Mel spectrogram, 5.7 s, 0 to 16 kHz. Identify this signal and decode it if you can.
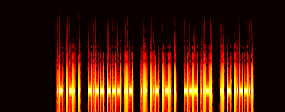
Morse code, heard as a keyed tone, about 50 wpm, 700 Hz. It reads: ARE YOU SURE OF IT?
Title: Sentences from Top 300 Words 50wpm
